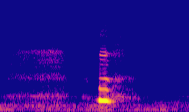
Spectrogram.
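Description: A woman yawning behind her hand: a long, faint, breathy intake, then a short, loud voiced sigh a little over a second in as the yawn releases.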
